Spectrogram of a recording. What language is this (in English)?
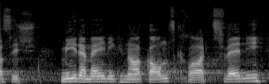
Swiss German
